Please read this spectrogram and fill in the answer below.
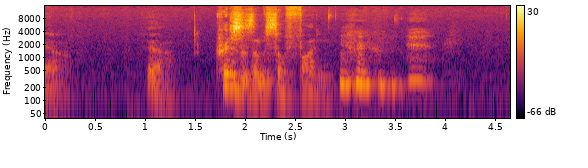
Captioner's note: laughs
